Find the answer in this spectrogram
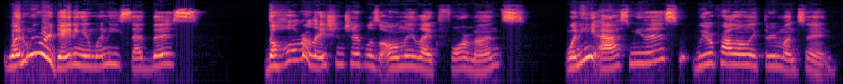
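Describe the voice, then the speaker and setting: A vlogger in her early twenties tells a storytime to camera, chatty and sassy, with frequent direct asides to her viewers. Her fairly high voice has lively intonation, a moderate pace and a darkish tone. The studio sound is clean, with no echo.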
